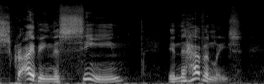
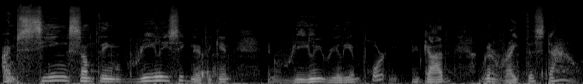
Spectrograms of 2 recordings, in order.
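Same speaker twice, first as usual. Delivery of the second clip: hushed awe; 2 semitones lower, 7 dB quieter than usual. Acted. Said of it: "put yourself in his headspace".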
